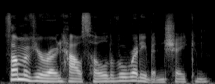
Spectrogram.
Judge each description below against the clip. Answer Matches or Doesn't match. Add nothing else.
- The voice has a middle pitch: Matches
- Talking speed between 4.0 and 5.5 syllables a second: Doesn't match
